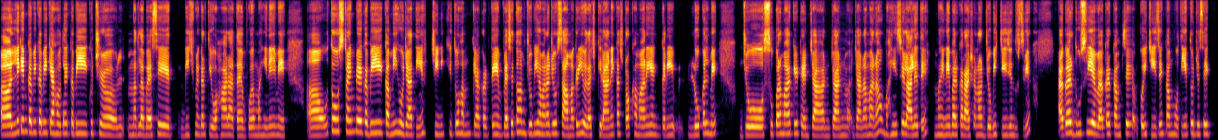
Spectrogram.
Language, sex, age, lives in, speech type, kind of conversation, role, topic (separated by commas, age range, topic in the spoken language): Hindi, female, 25-29, India, conversation, podcast, guest, किराने के सामान का स्टॉक संभालने का आपका रोज़ाना का रूटीन क्या है?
